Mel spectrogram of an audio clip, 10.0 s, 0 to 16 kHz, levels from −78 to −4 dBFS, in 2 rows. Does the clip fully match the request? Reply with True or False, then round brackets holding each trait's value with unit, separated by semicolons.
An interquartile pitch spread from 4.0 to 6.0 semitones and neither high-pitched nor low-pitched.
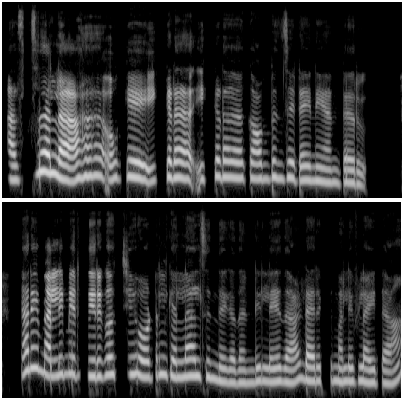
False (5.3 semitones; 265 Hz)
